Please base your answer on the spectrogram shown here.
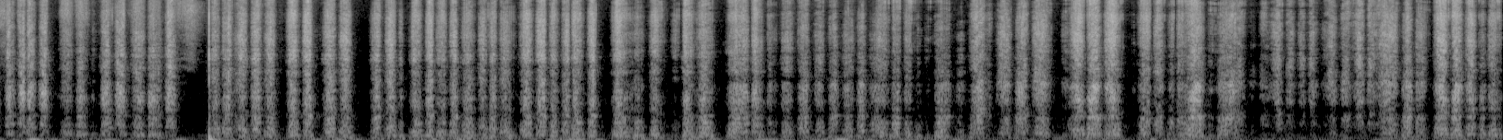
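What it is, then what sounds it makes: Pen scratching on paper. A ballpoint pen is scratched quickly across a thin, solid white paper sheet or card held up in one hand. Rapid, dry scratching strokes come in short bursts with brief pauses, carrying a rough, low-heavy texture and a faint brighter hiss.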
